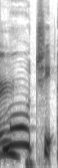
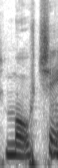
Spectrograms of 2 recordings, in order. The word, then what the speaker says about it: mochi: Mochi. And that is how you pronounce it. – Mochi. – Mochi. – Yeah, and the brand that you get in Aldi is W-A-O.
